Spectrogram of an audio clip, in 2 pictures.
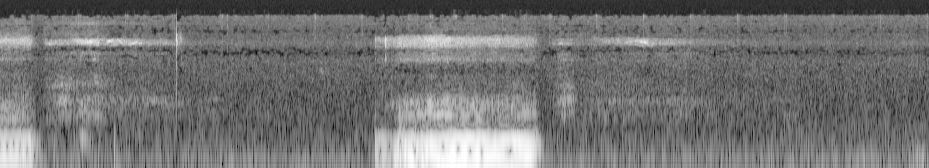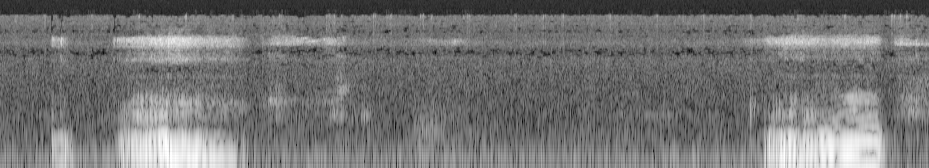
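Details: Domestic dog asleep and snoring indoors, deep rattling snores roughly every six to seven seconds, three strong bursts with quiet breathing in between.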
